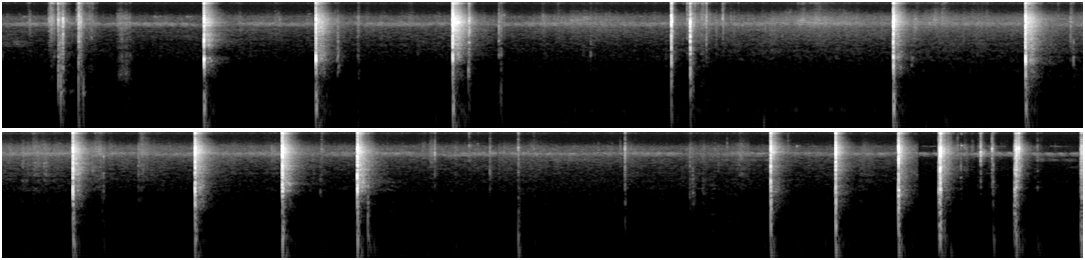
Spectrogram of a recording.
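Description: Hatchet chopping into a log to split it into firewood: sharp wooden chops one every second or two, coming faster, about two a second, near the end. A steady high-pitched chirring runs behind them.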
